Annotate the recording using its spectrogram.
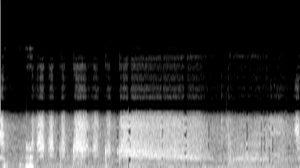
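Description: Brief mumbled voice sounds, then a long breathy exhale that fades out over about a second and a half.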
